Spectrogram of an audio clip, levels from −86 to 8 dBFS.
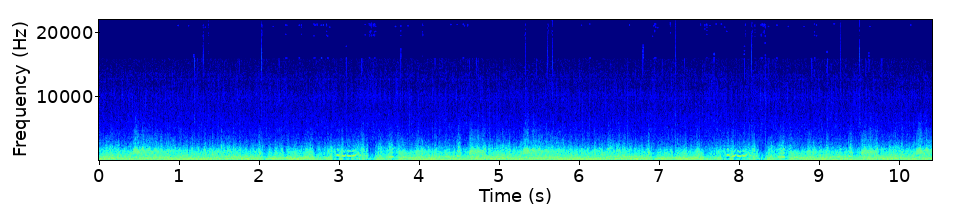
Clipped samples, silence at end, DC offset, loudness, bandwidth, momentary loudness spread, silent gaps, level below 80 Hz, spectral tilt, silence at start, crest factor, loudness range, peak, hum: under 0.1%; 0 s; under 0.1%; -38 LUFS; over 20 kHz; 3 LU; none; -58 dBFS; -6 dB/octave; 0 s; 12 dB; 1 LU; -26 dBFS; none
